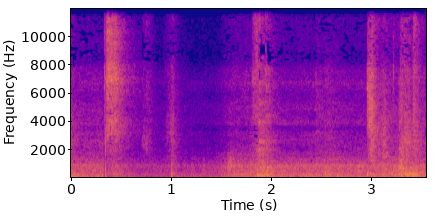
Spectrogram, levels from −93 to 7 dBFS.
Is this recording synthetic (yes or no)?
no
